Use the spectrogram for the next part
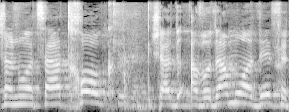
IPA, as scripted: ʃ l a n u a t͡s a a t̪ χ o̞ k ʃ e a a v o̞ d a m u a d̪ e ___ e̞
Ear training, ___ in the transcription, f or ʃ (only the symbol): f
